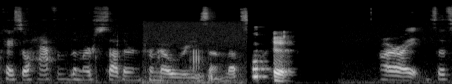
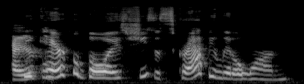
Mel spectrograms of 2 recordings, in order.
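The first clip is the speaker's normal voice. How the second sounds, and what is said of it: Put-on Southern US accent. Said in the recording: “Can I do a southern accent?”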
